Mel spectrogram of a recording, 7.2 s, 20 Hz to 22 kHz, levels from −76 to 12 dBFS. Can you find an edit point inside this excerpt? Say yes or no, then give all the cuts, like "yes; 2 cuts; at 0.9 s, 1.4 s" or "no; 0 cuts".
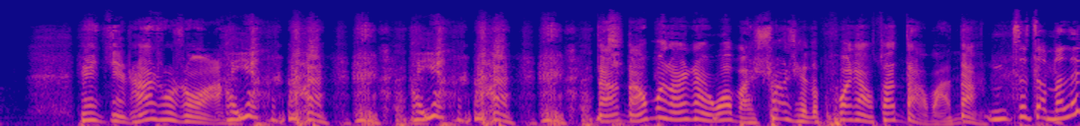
yes; 1 cut; at 2.7 s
